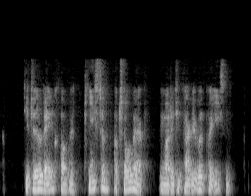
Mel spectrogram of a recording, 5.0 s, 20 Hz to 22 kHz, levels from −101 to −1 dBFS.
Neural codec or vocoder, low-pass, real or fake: none; 7.2 kHz; real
